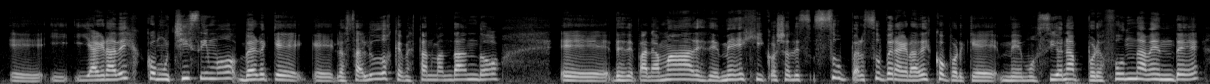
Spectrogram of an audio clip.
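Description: A woman's voice: mid-range voice, dry recording. A woman radio host, giving a reflective motivational talk in a strong, powerful voice, direct and vehement with many restarts.

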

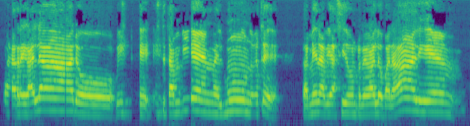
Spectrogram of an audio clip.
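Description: A woman's voice: mid-range voice, steady tone, a little slow, no room sound. A woman with a Rioplatense accent, guest artist on a casual video call, talking in a rambling way and searching for words. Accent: Rioplatense Spanish.

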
